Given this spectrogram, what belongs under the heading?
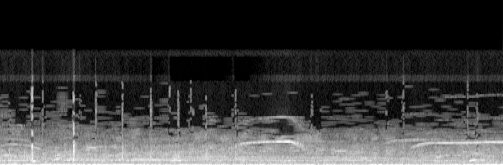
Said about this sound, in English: I don't usually like to just acquiesce when people are shouting for things, but there's a huge group of people here shouting, enough with the monster hits, play us some more stuff from your new record.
